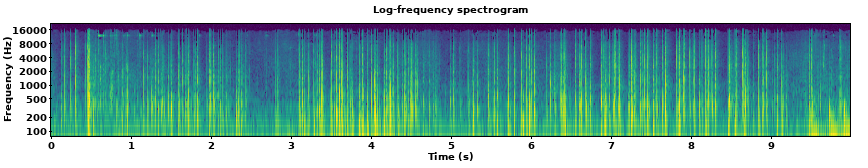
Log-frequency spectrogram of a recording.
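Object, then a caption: Plastic foil pouch. An empty, medium-sized iridescent holographic plastic or foil pouch is held in both hands and crinkled, squeezed and tapped with long acrylic nails close to the microphone. The sound is dense, crisp crinkling and crackling, full of sharp clicks and taps with no ring.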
